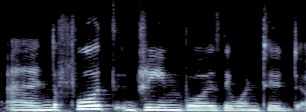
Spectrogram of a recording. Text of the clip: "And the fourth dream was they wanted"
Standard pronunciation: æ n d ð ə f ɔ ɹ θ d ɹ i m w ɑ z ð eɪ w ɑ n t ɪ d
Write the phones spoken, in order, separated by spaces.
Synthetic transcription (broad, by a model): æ n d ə f ɔ ɹ t d ɹ i m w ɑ z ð eɪ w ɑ n t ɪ d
